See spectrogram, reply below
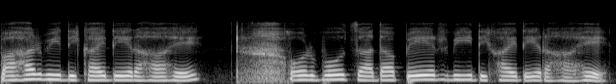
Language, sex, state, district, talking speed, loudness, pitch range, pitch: Hindi, female, Arunachal Pradesh, Lower Dibang Valley, 145 wpm, -13 LUFS, 185-215 Hz, 200 Hz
